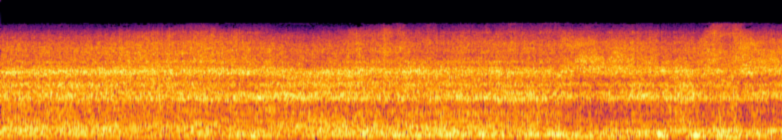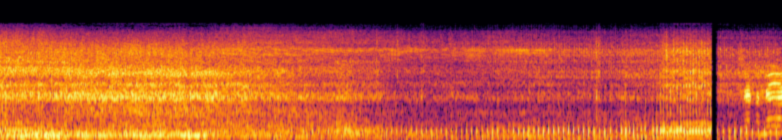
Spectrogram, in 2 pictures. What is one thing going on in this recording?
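A single-cylinder dual-sport motorcycle rides fast along an open road.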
